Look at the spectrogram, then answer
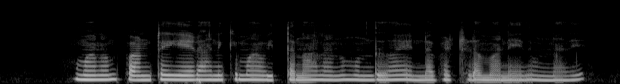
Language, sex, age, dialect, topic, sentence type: Telugu, female, 31-35, Telangana, agriculture, statement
